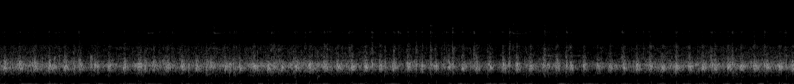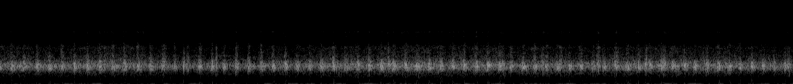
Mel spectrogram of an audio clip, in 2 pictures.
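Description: Train running, a steady noise with a fast, even flutter that keeps up without a break.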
